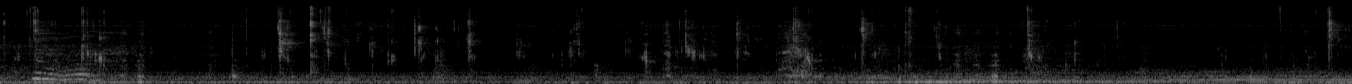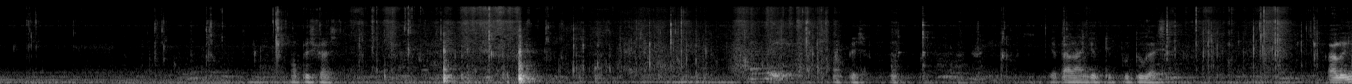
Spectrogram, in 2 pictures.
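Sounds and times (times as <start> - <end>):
person chewing: 0.0 - 20.7
low steady hum: 0.0 - 27.0.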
